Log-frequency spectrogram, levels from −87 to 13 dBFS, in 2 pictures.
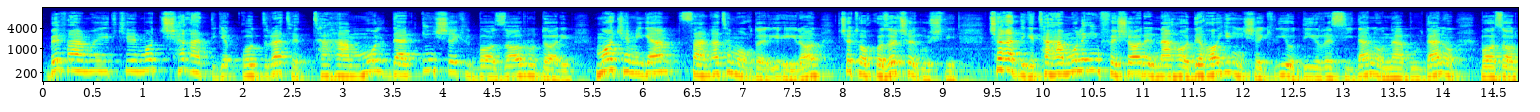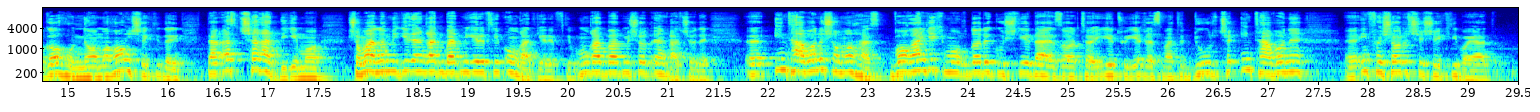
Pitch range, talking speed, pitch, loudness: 150-215 Hz, 170 wpm, 180 Hz, -21 LUFS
